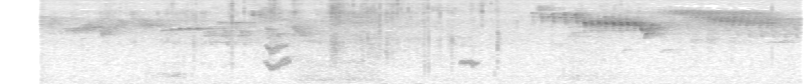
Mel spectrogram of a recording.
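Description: Faint songbirds singing, with several short chirps and whistles overlapping and a fast trill after about five seconds.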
